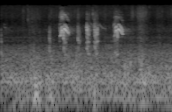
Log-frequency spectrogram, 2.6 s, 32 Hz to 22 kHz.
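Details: Sparrows arriving to be fed, recorded 1 January 2022 on the way home. A few quiet, high chirps are mixed with wing flutters over a low background rumble.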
